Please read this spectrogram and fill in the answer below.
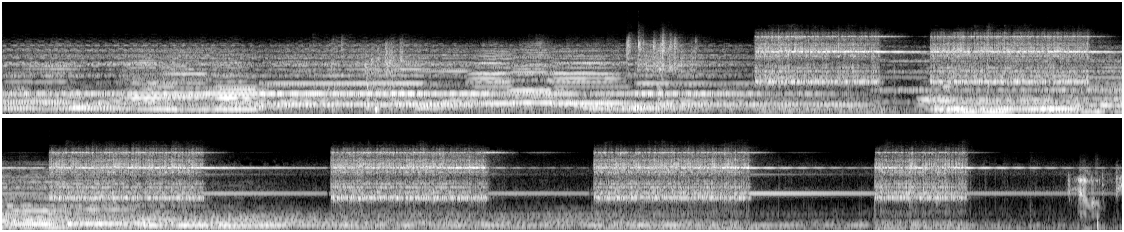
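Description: Orchestral film score, then an old electric bell telephone ringing six times in long rings about a second apart over the fading music.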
